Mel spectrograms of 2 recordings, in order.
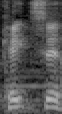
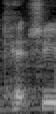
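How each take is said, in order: First: The name sounds like 'Kate Sith', as spelled. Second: The name sounds like 'Ketchi', Gaelic style. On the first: This is the reading most people use. "is usually the one that everybody goes to" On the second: This follows the Gaelic origin of the name. "I always name it Ketchi"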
